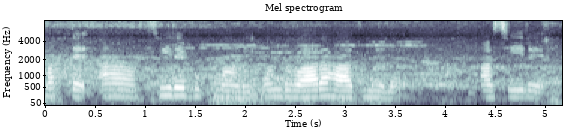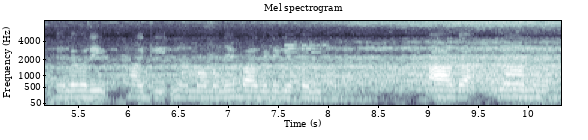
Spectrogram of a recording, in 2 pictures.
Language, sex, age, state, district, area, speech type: Kannada, female, 45-60, Karnataka, Kolar, rural, spontaneous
